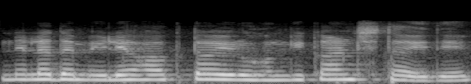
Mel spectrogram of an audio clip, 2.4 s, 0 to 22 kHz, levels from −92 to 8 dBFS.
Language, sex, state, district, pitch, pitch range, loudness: Kannada, female, Karnataka, Dakshina Kannada, 225 Hz, 215-235 Hz, -15 LUFS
